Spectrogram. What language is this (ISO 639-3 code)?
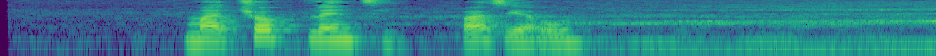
wes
